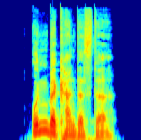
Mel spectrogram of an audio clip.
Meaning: inflection of unbekannt: 1. strong/mixed nominative/accusative feminine singular superlative degree 2. strong nominative/accusative plural superlative degree
- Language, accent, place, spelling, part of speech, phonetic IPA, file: German, Germany, Berlin, unbekannteste, adjective, [ˈʊnbəkantəstə], De-unbekannteste.ogg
